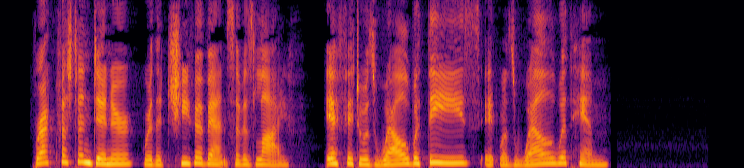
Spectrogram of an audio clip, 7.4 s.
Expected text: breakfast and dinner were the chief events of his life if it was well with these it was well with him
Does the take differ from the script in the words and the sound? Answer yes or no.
no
